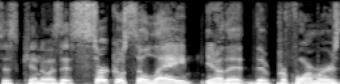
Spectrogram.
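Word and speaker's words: Cirque du Soleil: if I missed pronounce this Kindle is it circos solle you know the the performers the acrobat people it's like circus solle or something like that that's actually correct yeah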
